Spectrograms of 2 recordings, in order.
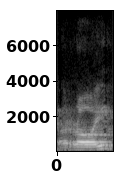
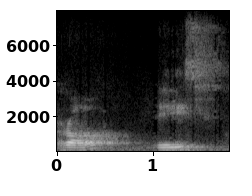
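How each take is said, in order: First: The vowels blend into one syllable. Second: The vowels are split into two syllables. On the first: The speaker calls it wrong. "ya no puedo leer Roy" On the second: The speaker calls it right. "sino que tengo que leer Ro, is"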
